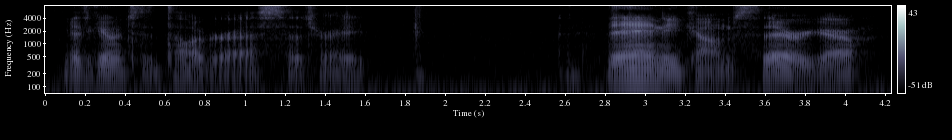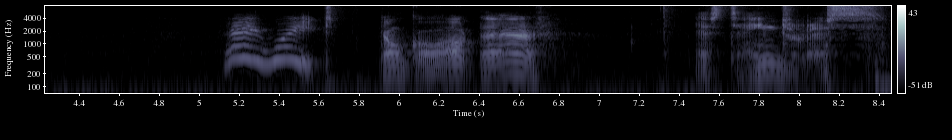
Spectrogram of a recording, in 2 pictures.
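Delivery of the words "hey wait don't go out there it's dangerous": high-pitched mock alarm, calling out; game character yelling to stop someone; urgent warning. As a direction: call out a hammed-up warning.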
